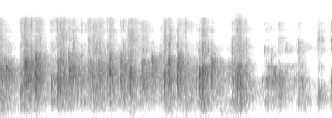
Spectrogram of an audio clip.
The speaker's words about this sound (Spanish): Ahora, todos aplaudieron, pero nadie dijo nada.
